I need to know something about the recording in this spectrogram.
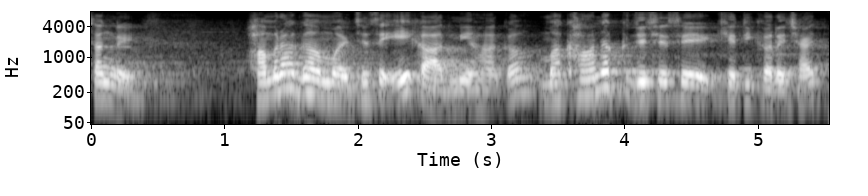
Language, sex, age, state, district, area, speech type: Maithili, male, 18-30, Bihar, Darbhanga, rural, spontaneous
